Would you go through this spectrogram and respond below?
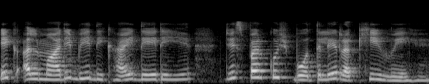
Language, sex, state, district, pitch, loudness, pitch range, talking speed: Hindi, female, Bihar, Katihar, 235 Hz, -20 LUFS, 215-280 Hz, 195 wpm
